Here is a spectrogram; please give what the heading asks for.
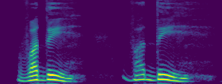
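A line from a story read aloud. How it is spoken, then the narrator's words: Hoarse voice. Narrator (Russian): говорила она хриплым голосом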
